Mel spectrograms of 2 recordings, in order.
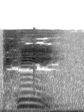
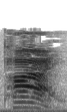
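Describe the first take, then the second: First: The letter rhymes with 'see'. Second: The letter rhymes with 'sigh'. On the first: The speaker calls it right. "and it's P" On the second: The speaker calls it wrong. "not pi"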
